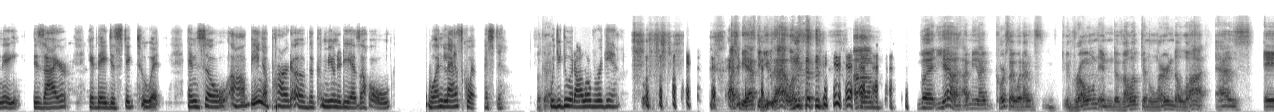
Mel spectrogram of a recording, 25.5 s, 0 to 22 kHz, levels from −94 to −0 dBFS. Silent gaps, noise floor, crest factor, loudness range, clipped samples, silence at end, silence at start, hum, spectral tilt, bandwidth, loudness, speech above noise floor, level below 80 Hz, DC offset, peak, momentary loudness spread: none; -87 dBFS; 18 dB; 7 LU; under 0.1%; 0 s; 0 s; none; -4.5 dB/octave; 11.5 kHz; -18 LUFS; 69 dB; -62 dBFS; under 0.1%; -2 dBFS; 13 LU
